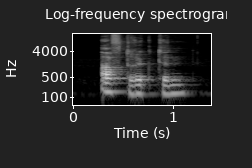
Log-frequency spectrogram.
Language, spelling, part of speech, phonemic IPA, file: Dutch, afdrukten, verb, /ˈɑvˌdrʏktə(n)/, Nl-afdrukten.ogg
- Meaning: inflection of afdrukken: 1. plural dependent-clause past indicative 2. plural dependent-clause past subjunctive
